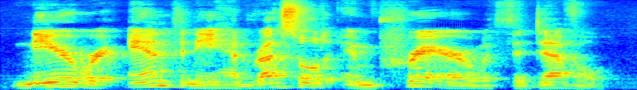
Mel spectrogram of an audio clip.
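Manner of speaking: usual speaking voice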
